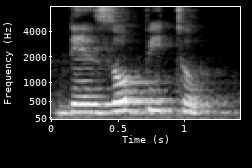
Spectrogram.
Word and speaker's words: des hôpitaux: using a definite article, we will say les hôpitaux. And the last S in les is pronounced as Z. If we are using the indefinite article in plural, we will say des hôpitaux.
